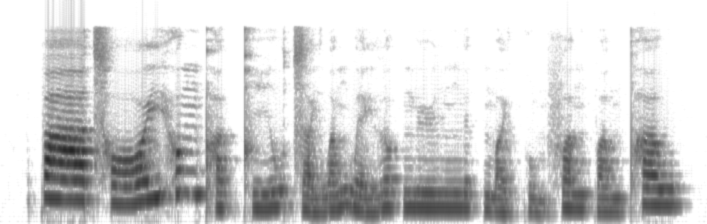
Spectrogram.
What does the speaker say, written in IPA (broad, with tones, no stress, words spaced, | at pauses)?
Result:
paː˧t͡sʰɔː˨˥jhʊ˥ŋ pʰɐ˧k̚pʰiː˨˥w t͡sɐ˨˩jwɐ˨˥ŋwe˨˩jlʊ˧k̚ ŋyː˧n ŋɪ˧k̚mɐ˨˩j kʷɐ˨˩mfɐ˧ŋ pɐ˨m pʰɐ˥w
